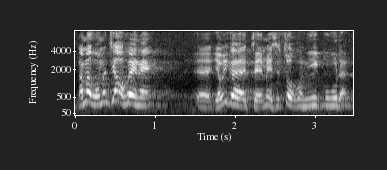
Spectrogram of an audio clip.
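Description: A man's voice: extremely high pitch, fast. A man preaching a testimony sermon, telling stories animatedly, repeating phrases and chuckling. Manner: repetitive, animated storytelling with chuckles. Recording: reverberant hall, faint noise.

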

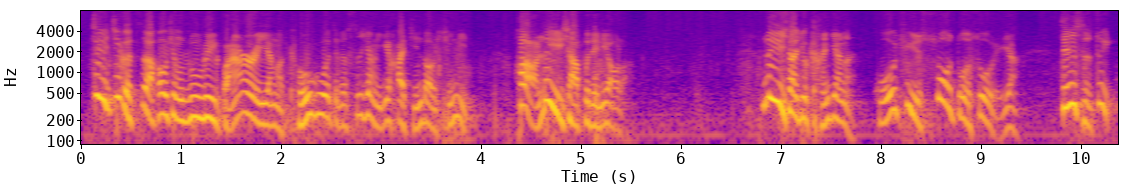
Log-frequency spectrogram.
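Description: A man preaching a personal testimony, telling his story vividly and swinging between hushed and raised passages. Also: sits high, husky, rough recording. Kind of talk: testimony sermon.

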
